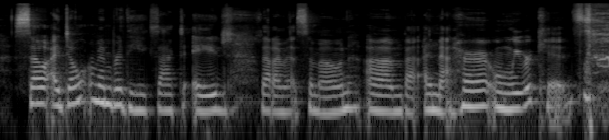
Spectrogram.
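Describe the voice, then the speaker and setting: Lively intonation in an American accent at a moderate pace, with noticeable background noise. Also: woman, medium pitch for a woman. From Texas, Houston. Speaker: dietitian. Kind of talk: casual chat.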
